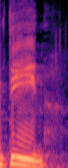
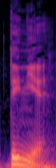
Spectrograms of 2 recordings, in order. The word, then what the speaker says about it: Digne: I'm going Dean. – No way. – Well, what is it then? – Digne, surely. – Digne. – That's it.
